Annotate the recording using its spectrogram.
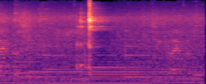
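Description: A single sharp glass clink about a second in, from a glass jar of coffee beans being handled, over steady background music.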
